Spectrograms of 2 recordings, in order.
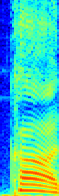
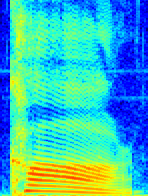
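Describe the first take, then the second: First: It is said with Japanese katakana-style sounds. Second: It is said with English-style sounds. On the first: The speaker calls it wrong. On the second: The speaker calls it right.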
